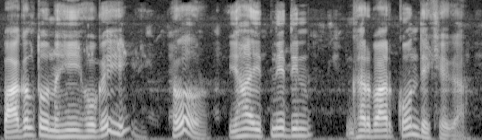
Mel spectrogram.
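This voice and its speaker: A man's voice: a little high, very animated, a little slow, no room sound, voice pushed up. A man voicing a lazy, gluttonous fat village man who scolds and grumbles at everyone. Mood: grumbling, bossy.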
